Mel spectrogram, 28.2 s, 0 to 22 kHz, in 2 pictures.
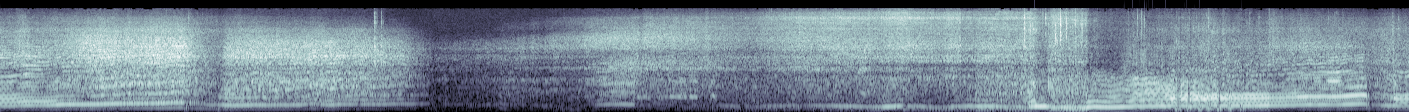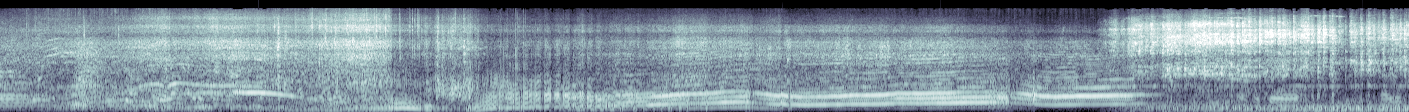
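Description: BMW M3-engined straight-six rally car revving hard, its pitch climbing and dropping again and again through gear changes as it passes at stage speed. The pitch plunges as it sweeps by about two-thirds of the way in. Near the end the engine gives way to a steady hissing background.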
